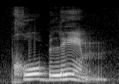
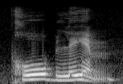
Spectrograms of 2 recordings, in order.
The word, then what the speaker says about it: Problem: Problem. Problem. Since the R is placed right before a vowel here, we pronounce it as the real German R.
